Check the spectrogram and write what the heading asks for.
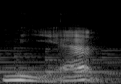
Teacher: The initial is Mo, and the final is Yi An, and it is falling rising tone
